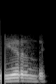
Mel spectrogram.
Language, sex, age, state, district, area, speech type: Malayalam, male, 18-30, Kerala, Kozhikode, rural, conversation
